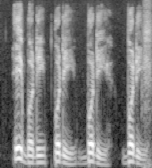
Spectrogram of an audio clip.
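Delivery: put-on Afrikaans-accented speech.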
